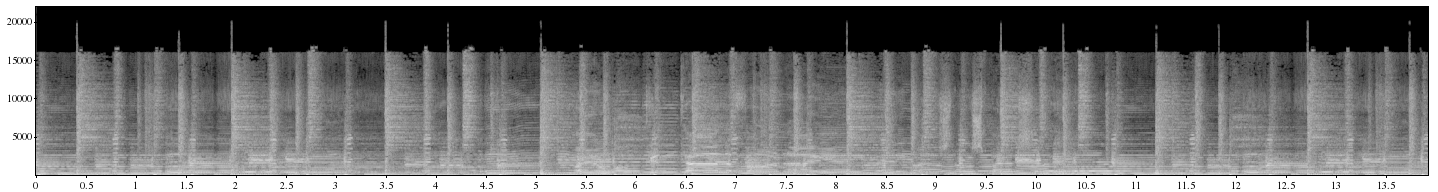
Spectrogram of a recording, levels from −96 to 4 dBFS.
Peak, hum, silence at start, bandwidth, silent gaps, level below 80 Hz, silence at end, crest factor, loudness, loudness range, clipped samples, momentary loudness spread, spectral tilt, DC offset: 0 dBFS; none; 0 s; 17 kHz; none; -20 dBFS; 0 s; 14 dB; -15 LUFS; 2 LU; under 0.1%; 3 LU; -4 dB/octave; under 0.1%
